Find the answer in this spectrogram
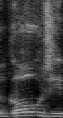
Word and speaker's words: goji: or try something new like Gucci berries a Goji berries g o j i okay I like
